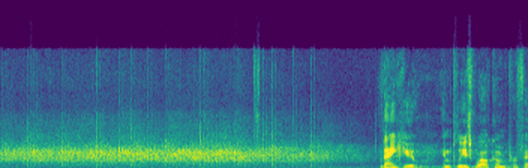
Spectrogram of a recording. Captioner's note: audience clapping continues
